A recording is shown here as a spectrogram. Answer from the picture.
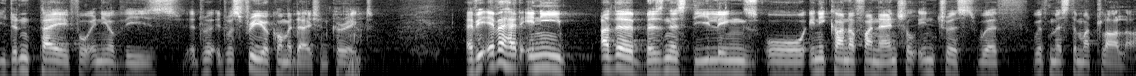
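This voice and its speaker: With a South African accent, a man at a medium pitch speaks at a moderate pace, showing ordinary pitch variation and big swings in loudness. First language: Afrikaans. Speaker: member of parliament questioning a witness. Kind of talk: parliamentary questioning.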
